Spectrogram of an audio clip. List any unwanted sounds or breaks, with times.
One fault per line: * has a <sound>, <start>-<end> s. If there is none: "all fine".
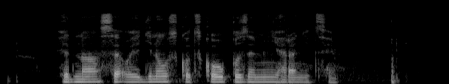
all fine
